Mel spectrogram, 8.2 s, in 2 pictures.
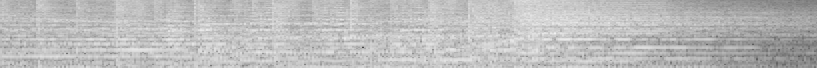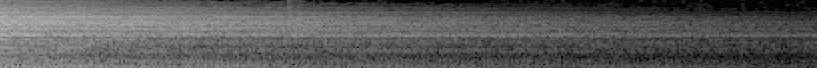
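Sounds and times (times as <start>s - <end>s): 
tense music: 0.0s - 5.4s.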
